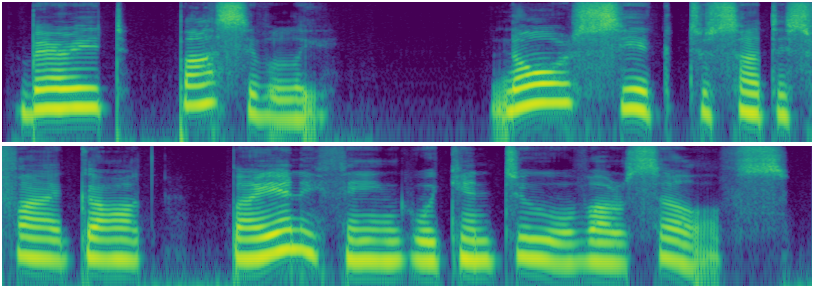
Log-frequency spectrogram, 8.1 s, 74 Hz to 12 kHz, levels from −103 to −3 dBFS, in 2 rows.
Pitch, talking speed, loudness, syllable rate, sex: 220 Hz, 110 wpm, -18 LUFS, 3.7 syllables/s, female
